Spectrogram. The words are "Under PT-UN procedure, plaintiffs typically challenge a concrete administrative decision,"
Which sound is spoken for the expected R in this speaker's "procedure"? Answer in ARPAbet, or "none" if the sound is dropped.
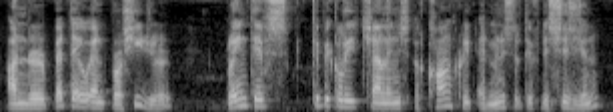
R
